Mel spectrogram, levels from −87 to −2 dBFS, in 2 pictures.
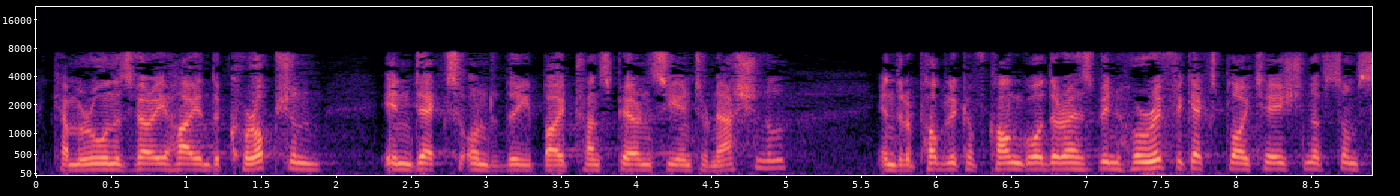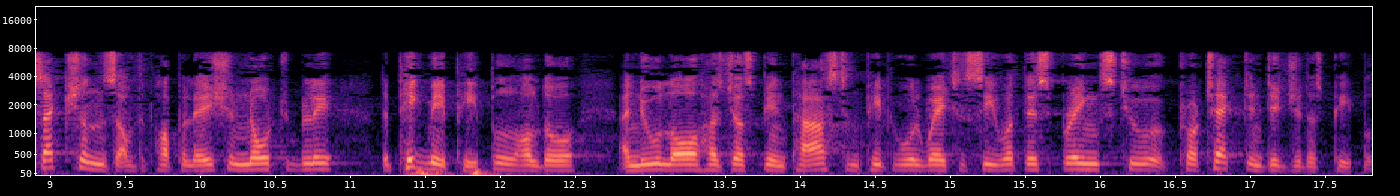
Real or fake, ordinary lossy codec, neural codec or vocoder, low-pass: real; none; none; 7.2 kHz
